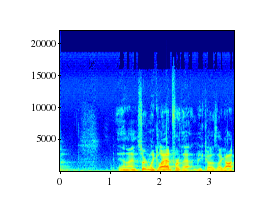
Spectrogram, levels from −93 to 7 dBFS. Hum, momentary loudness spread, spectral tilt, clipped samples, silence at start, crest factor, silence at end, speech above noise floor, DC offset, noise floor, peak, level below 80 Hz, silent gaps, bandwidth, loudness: none; 13 LU; -6.5 dB/octave; under 0.1%; 0 s; 22 dB; 0 s; 26 dB; under 0.1%; -45 dBFS; 0 dBFS; -62 dBFS; none; 19 kHz; -20 LUFS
